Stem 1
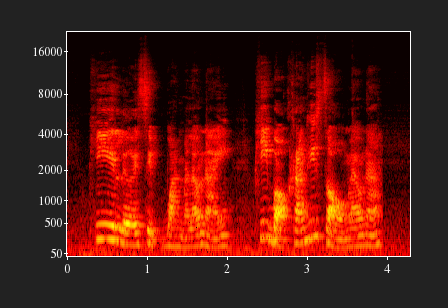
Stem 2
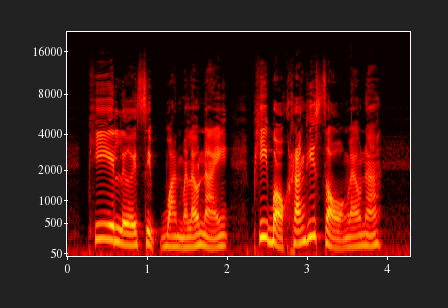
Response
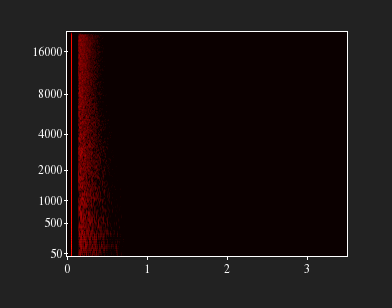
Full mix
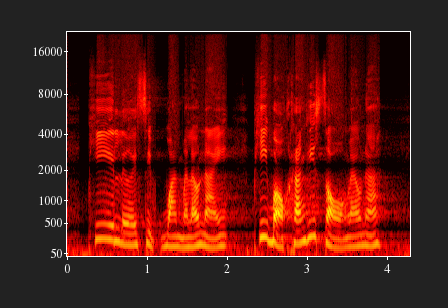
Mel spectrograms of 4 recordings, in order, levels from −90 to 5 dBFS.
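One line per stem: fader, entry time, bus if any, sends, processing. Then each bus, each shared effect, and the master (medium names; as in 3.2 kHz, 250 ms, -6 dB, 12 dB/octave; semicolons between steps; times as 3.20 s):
-9.0 dB, 0.00 s, no send, harmonic tremolo 1.9 Hz, depth 100%, crossover 520 Hz; integer overflow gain 38.5 dB
+1.0 dB, 0.6 ms, send -6.5 dB, upward compressor, threshold -43 dBFS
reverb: on, RT60 1.4 s, pre-delay 89 ms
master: static phaser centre 930 Hz, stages 4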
